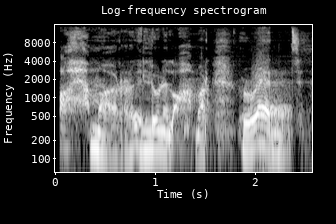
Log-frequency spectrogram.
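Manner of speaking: ordinary delivery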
